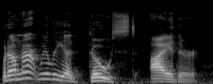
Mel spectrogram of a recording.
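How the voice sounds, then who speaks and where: An actor playing a flippant, wordy dead best friend haunting a coffee pot in a comedy drama. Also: male voice, a little high, wildly swooping pitch, moderate pace. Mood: glib, explaining. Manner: flippant, chatty, theatrically wordy. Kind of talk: comedic audio-drama dialogue.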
